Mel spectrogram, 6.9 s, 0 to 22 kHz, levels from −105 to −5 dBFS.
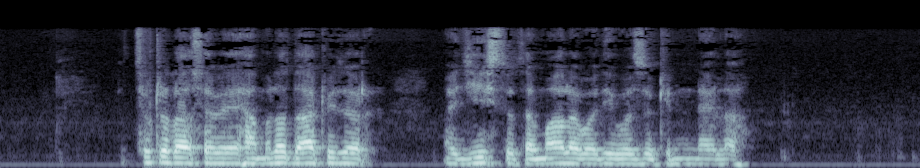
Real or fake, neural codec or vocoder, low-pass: real; none; 10.8 kHz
